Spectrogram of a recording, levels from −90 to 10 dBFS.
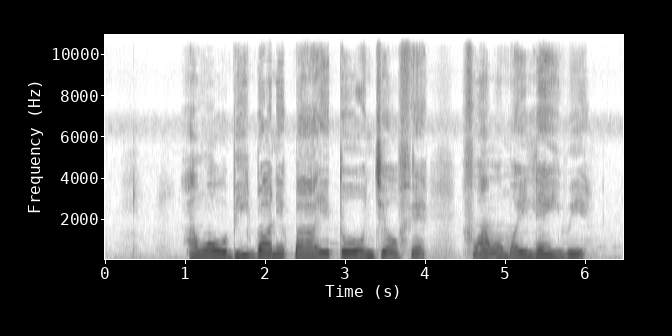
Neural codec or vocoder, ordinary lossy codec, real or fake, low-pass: vocoder, 22.05 kHz, 80 mel bands, Vocos; none; fake; none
